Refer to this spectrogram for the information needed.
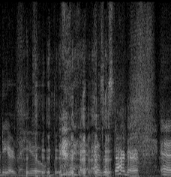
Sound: laughter

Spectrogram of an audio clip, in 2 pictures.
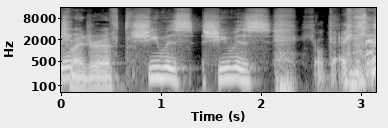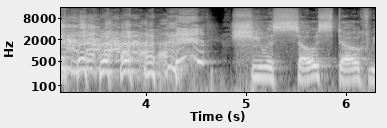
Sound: all laughing

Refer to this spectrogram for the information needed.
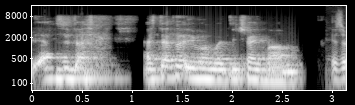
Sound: laughter

